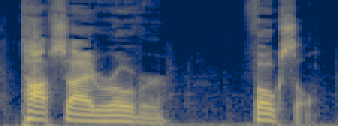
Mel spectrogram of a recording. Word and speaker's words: forecastle: the fo'c'sle it's uh it's spelled like forecastle but it's pronounced fo'c'sle that's the fo'c'sle or the bow whatever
